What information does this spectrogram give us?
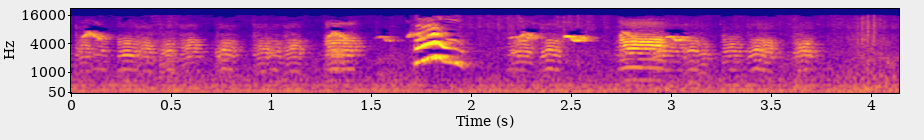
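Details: Lively zebra finches at home calling together: rapid nasal, buzzy toots and trumpet-like notes in clusters, one loud harsh call standing out, with a steady low mechanical hum throughout.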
